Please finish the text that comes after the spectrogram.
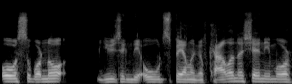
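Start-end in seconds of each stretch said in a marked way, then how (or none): none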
